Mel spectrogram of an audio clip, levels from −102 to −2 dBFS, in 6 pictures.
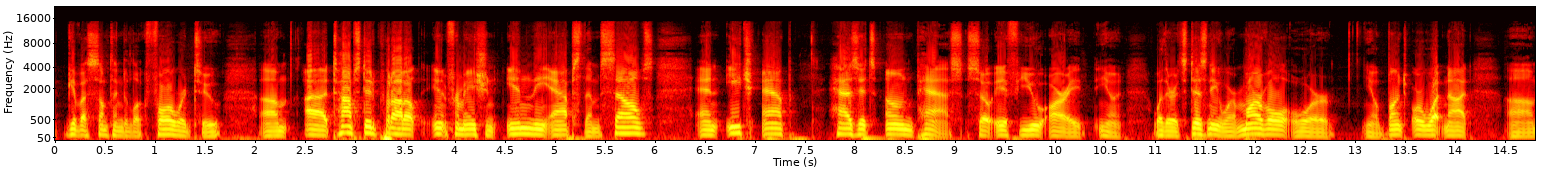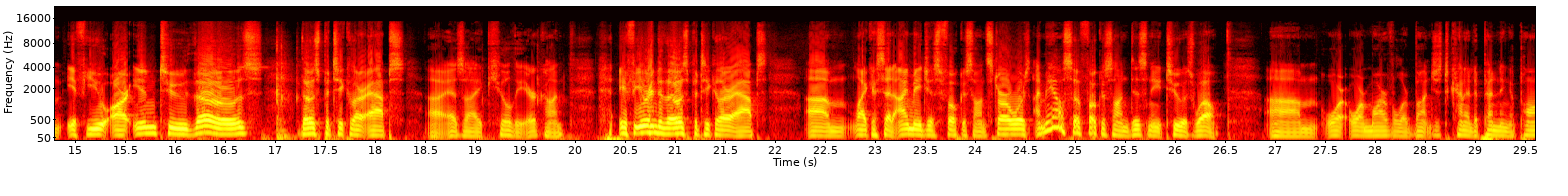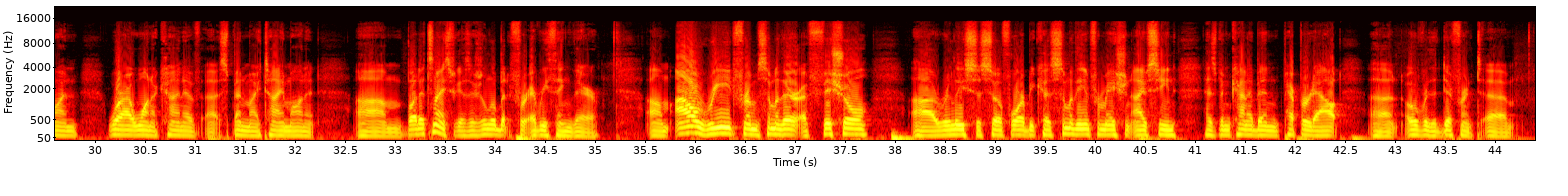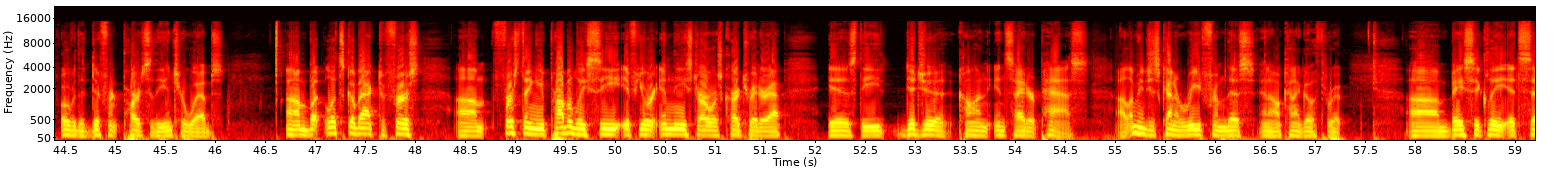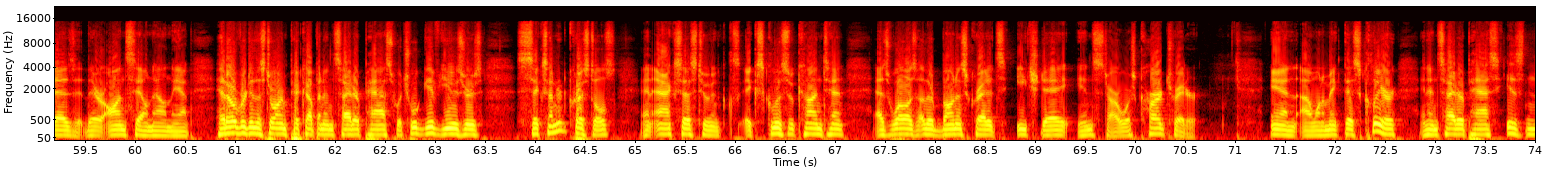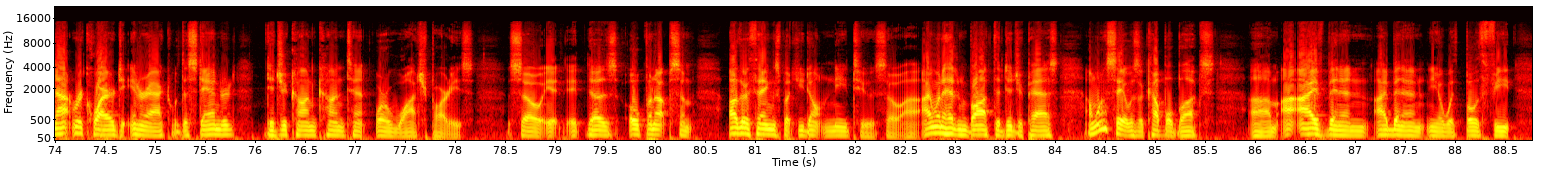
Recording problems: distortion; slight; 4% of the sound clipped

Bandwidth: 14.5 kHz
